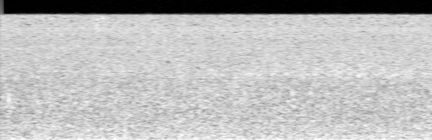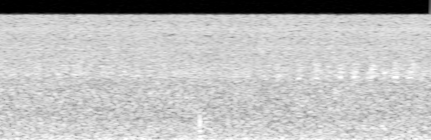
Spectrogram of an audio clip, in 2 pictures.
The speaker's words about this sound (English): For example, now you can hear the croaking of the toads and the frogs. You can hear the water gushing below, and many other insects that are screeching away.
